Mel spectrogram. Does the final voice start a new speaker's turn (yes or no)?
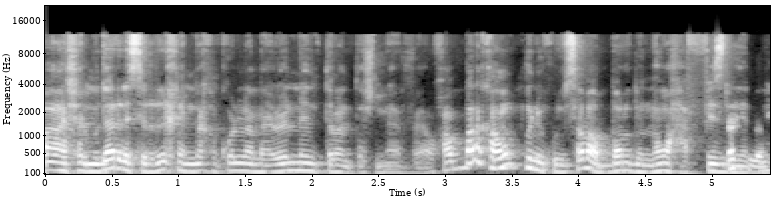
yes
